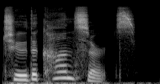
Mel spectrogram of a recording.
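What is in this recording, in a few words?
"to the concerts", English, female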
